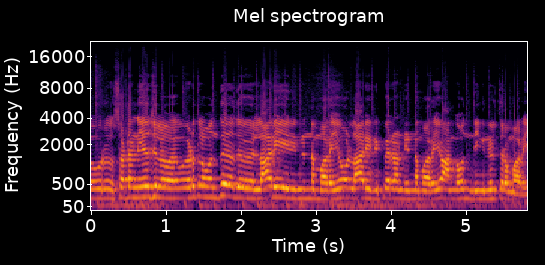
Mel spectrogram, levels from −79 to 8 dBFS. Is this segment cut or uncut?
uncut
